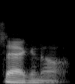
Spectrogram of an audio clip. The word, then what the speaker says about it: Saguenay: It's Saginaw. It's not spelled Saginaw, but it's pronounced Saginaw.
